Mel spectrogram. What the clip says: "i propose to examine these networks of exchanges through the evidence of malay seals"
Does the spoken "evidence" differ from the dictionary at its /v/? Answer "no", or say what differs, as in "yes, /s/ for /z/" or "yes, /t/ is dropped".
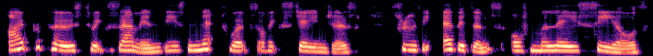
no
